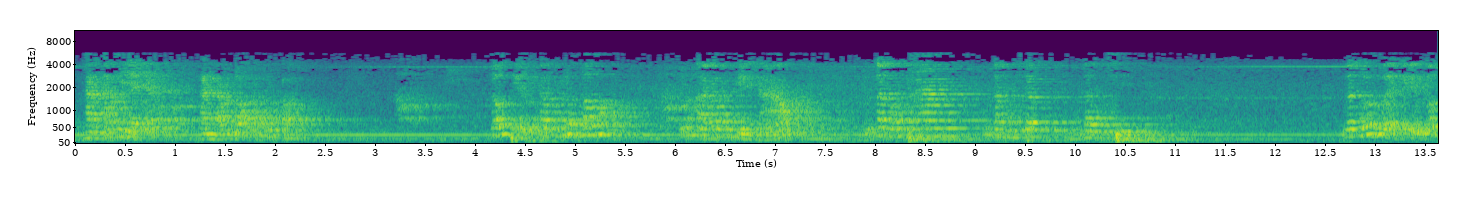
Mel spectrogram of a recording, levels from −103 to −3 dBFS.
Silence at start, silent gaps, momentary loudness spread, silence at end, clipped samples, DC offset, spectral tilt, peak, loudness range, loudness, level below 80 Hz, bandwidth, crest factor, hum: 0 s; none; 14 LU; 0 s; under 0.1%; under 0.1%; -11 dB/octave; -2 dBFS; 3 LU; -19 LUFS; -48 dBFS; 5.8 kHz; 18 dB; none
